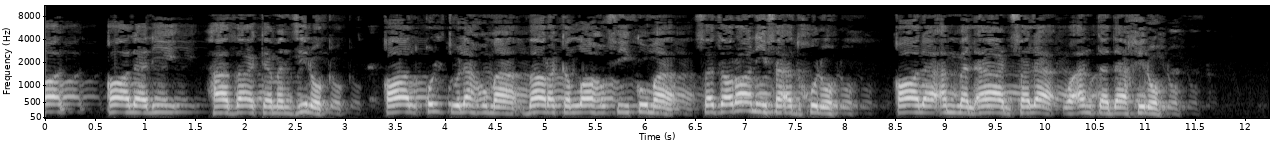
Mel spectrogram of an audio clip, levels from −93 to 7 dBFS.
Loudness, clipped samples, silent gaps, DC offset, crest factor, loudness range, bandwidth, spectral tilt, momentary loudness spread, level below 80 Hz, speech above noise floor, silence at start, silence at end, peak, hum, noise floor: -16 LUFS; under 0.1%; none; under 0.1%; 14 dB; 2 LU; 8.8 kHz; -5.5 dB/octave; 9 LU; -80 dBFS; 59 dB; 0 s; 0.9 s; -4 dBFS; none; -75 dBFS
